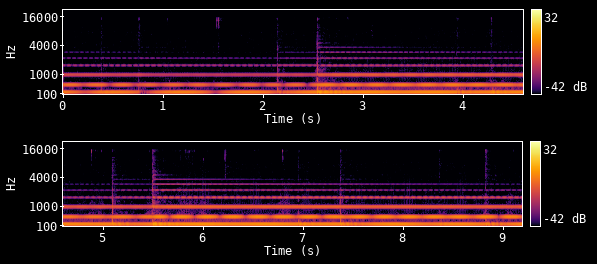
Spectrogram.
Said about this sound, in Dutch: Laat ze maar op de trillingen van de klankschaal weg laten trillen.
